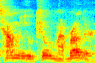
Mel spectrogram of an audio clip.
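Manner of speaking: mock tearful crying man's voice. Retelling a man at gunpoint demanding answers: imitating a crying man. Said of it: "and he was crying".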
